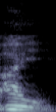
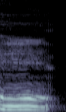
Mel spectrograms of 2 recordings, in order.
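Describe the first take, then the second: First: It is said as an 'eye' glide. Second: It is said as a single 'ae' vowel. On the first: The speaker calls it wrong. "어떤 사람은 뭐 그냥 이걸 I라고 해요" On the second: The speaker calls it right. "정음으로 애자예요"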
